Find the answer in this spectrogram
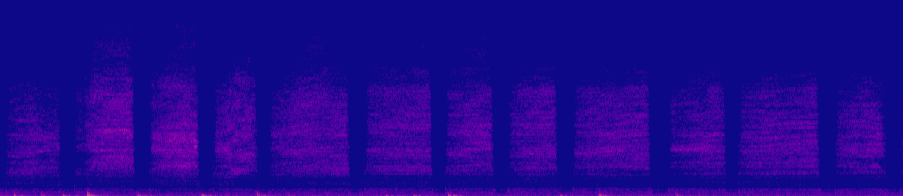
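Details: Nestling barn owl super excited at feeding time: a steady series of rasping hissed screeches, each about half a second long with brief pauses, over low thumps and shuffling.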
